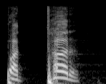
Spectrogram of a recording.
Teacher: तथ संयुक्त है और तथ पे हम ज्यादा बल दे रहे हैं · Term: बलाघात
